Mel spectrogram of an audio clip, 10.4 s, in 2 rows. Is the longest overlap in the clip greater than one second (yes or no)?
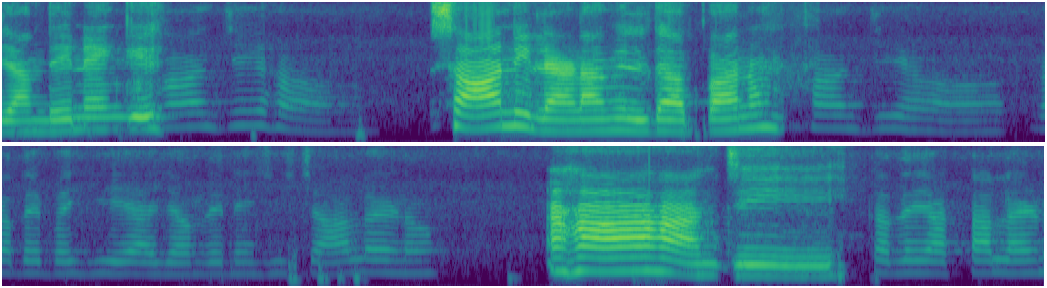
no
